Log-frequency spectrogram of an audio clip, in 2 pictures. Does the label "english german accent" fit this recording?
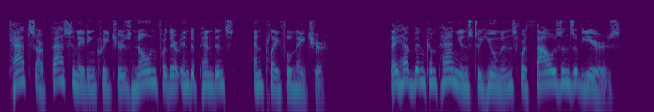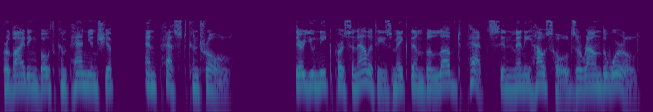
No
